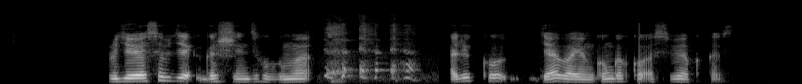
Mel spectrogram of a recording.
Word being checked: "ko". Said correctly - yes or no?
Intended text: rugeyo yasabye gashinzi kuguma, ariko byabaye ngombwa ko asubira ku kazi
yes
